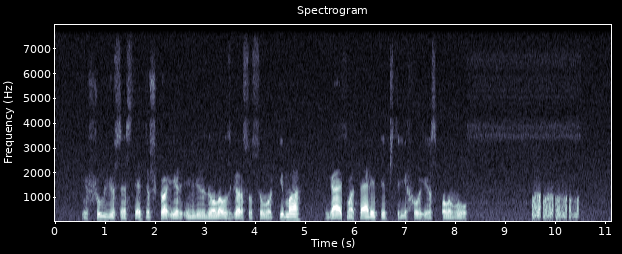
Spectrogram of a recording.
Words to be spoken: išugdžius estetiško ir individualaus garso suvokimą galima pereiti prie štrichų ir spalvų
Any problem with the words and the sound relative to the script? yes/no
yes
